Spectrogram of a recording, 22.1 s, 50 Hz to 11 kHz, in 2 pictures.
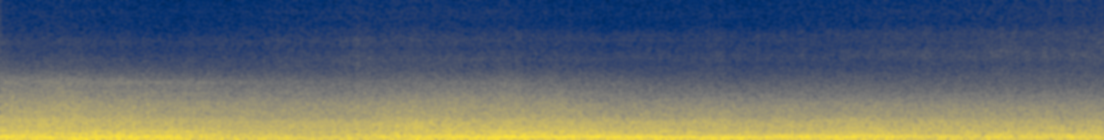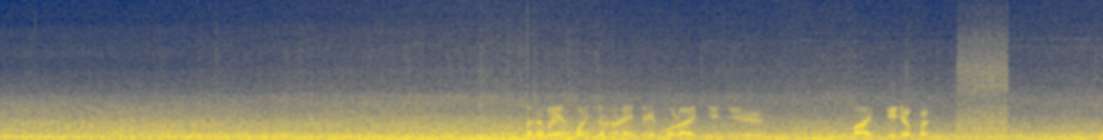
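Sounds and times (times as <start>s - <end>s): jet engines at takeoff: 0.0s - 22.0s.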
